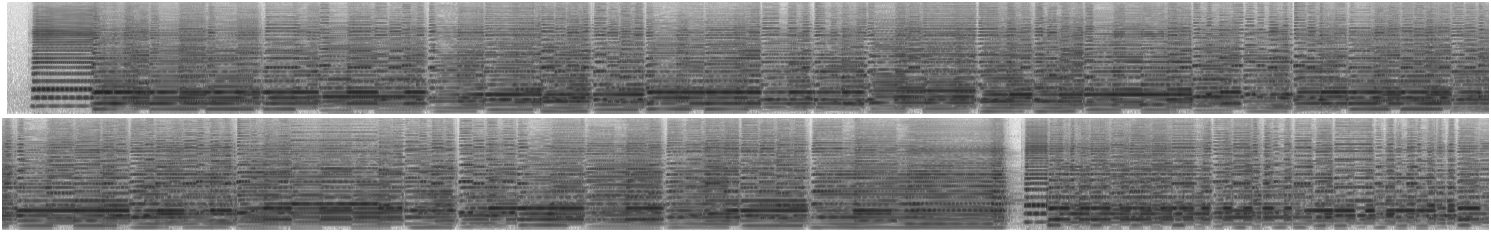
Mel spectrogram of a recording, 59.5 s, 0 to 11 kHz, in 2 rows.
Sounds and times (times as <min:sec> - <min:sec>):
Accordion: 0:00.2 - 0:59.4.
